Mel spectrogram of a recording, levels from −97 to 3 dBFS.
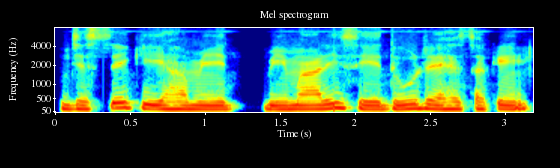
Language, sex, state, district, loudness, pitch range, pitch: Hindi, male, Uttar Pradesh, Muzaffarnagar, -13 LUFS, 130-140 Hz, 130 Hz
